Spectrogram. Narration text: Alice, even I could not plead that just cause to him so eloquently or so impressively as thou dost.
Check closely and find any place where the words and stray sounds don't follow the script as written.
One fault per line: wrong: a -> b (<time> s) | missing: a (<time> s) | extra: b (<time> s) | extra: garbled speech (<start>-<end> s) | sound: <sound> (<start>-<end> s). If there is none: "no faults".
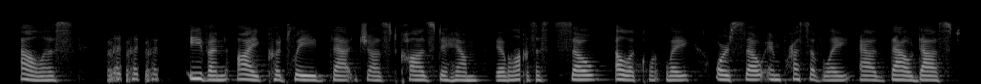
sound: laugh (1.1-1.6 s)
missing: not (2.9 s)
extra: garbled speech (5.0-5.5 s)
